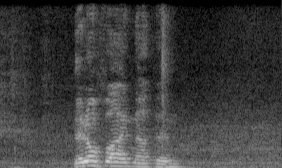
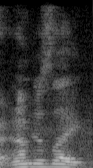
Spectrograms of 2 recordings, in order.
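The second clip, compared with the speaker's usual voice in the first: ordinary talk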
